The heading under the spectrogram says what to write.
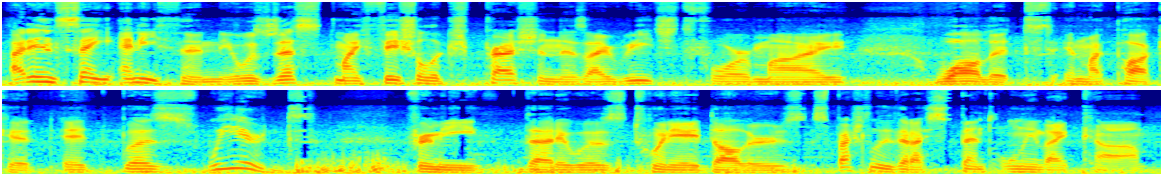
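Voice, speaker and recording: This young man from Morocco speaks with an American accent, his voice fairly low and his pace moderate. As a podcast host, he shares casual personal stories somewhat hesitantly, with the steady sound of ocean waves in the background.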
